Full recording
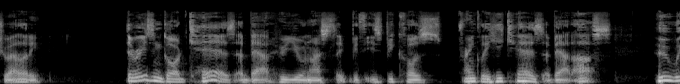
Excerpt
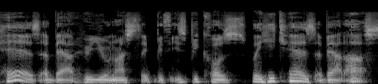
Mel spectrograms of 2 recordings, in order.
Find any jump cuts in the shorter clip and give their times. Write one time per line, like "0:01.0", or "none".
0:02.5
